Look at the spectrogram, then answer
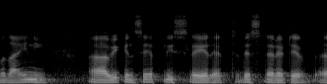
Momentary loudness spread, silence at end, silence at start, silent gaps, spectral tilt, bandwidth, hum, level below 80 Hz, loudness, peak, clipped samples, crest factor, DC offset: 6 LU; 0 s; 0 s; none; -6 dB/octave; 11.5 kHz; none; -62 dBFS; -35 LUFS; -20 dBFS; under 0.1%; 16 dB; under 0.1%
